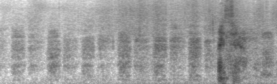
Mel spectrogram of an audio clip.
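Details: Black German Shepherd dog named Sam panting in quick rhythmic breaths, roughly three per second, during a handling session while a man calmly gives commands such as 'easy' and 'hold it'.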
